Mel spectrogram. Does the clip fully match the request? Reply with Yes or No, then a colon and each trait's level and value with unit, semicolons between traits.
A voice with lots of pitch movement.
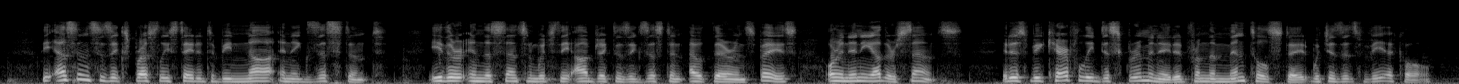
No: average, 3.6 semitones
